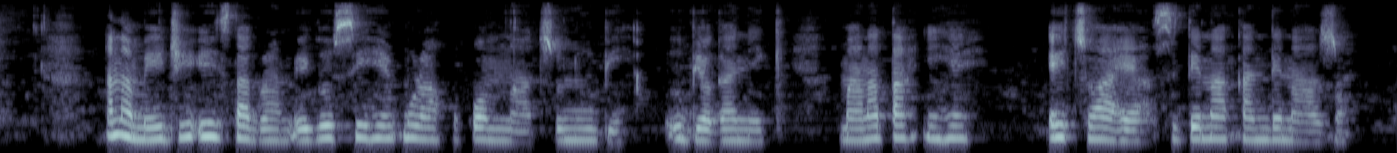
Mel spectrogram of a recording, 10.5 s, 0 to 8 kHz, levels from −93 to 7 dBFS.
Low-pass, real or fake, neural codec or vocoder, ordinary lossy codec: 7.2 kHz; real; none; none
